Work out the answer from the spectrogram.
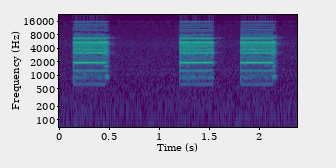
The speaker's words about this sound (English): that was the sound that the communicators would make when it meant, somebody's calling them. It's kind of like their cell phone ring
